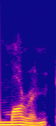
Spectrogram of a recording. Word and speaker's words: Morin: So it's C-E-L-Y-N-N. And my surname, Morin, M-O-R-I-N.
